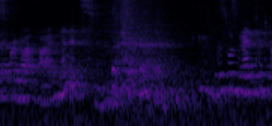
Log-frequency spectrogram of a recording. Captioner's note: laughter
